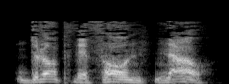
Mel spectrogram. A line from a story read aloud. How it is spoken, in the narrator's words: he barked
